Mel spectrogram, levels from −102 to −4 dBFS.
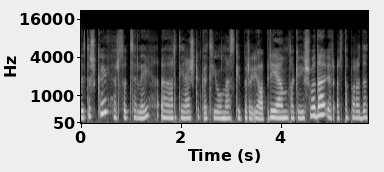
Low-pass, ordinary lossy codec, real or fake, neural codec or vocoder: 10.8 kHz; MP3, 48 kbps; fake; autoencoder, 48 kHz, 32 numbers a frame, DAC-VAE, trained on Japanese speech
